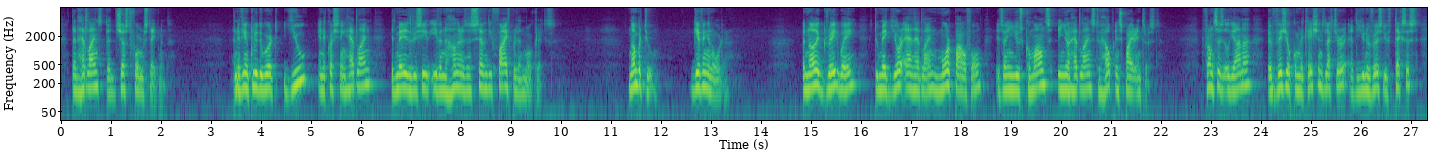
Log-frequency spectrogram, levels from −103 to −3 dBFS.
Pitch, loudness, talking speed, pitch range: 155 Hz, -26 LUFS, 140 wpm, 145-170 Hz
